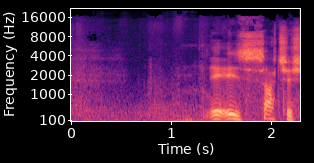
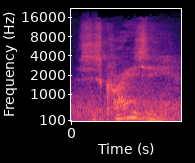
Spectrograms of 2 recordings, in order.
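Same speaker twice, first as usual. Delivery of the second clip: whisper; 4 semitones higher, 8 dB quieter than usual. Real, not acted. Awed at an altar in house.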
